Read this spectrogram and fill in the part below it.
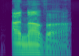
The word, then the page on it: another: British English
